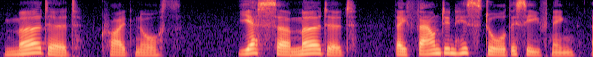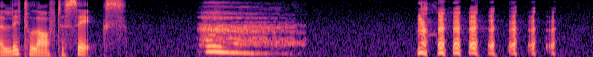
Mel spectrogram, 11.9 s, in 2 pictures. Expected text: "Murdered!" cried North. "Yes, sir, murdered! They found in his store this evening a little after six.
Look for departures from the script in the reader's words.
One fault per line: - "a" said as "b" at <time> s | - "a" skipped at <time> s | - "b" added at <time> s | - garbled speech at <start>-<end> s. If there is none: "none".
none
